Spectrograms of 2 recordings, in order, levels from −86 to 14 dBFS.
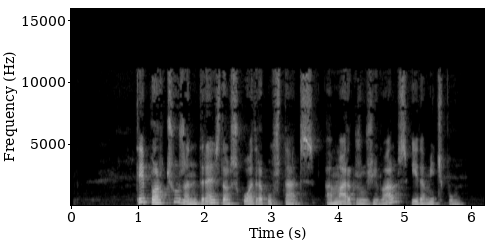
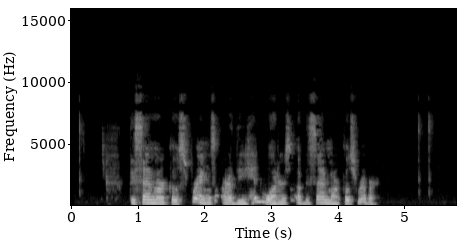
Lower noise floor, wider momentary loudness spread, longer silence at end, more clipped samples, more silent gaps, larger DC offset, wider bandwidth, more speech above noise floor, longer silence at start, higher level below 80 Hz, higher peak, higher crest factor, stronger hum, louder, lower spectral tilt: second, -65 dBFS vs -74 dBFS; about the same, 10 LU vs 9 LU; second, 0.3 s vs 1.2 s; neither; neither; neither; first, 11.5 kHz vs 9 kHz; second, 43 dB vs 57 dB; about the same, 1 s vs 0.9 s; about the same, -66 dBFS vs -70 dBFS; about the same, -2 dBFS vs -2 dBFS; about the same, 20 dB vs 16 dB; neither; second, -22 LUFS vs -18 LUFS; about the same, -5 dB/octave vs -6 dB/octave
